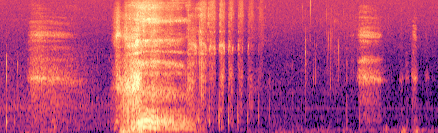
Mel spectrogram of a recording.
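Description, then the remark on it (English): A voice imitates a motorbike revving in one loud, breathy, rasping burst with a wavering low buzz lasting about a second, followed by soft scratchy clicks and faint breaths. “So I'll start by revving up my motorbike.”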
